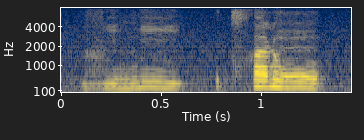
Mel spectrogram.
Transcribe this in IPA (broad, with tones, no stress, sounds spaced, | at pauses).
v i˩ ŋ i˧˩ | t͡sʰ ɐ̃˦˥ ɽ ũ˩˧˩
